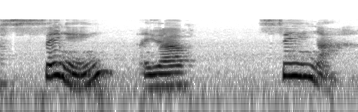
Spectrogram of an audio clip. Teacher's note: the n and a g is is like fused together and give you the sound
